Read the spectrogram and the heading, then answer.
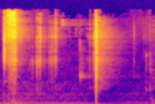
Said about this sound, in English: Tonight to celebrate. First, we're going to be opening a beer.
